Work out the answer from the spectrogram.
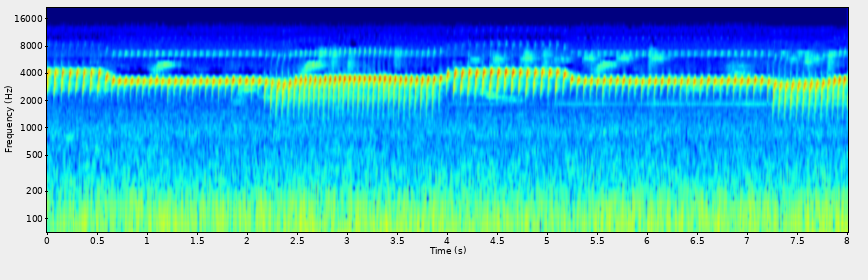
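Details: Canary performing long 'air mancuran' water-fountain song for tutoring other cage birds: sustained rapid rolls that alternate between a higher and a lower tour, each lasting one to three seconds, with a brief buzzy lower section between them.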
